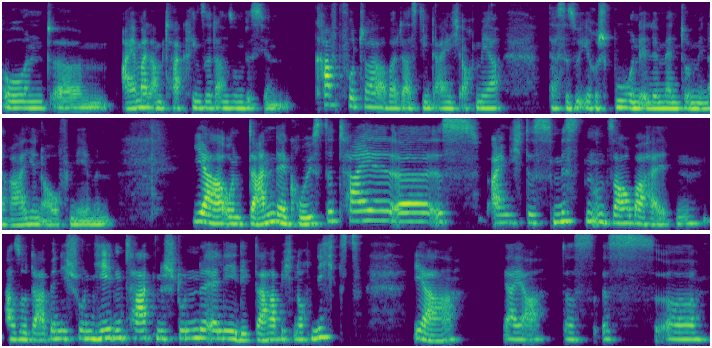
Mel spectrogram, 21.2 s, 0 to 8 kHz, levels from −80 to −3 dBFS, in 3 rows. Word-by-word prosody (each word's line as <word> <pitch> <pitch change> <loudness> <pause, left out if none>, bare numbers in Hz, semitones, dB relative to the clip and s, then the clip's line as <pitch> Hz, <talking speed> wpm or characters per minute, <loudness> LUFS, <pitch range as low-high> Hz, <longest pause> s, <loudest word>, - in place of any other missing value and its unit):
Und, 175 -1 -1
ähm, 90 +2 -4
einmal 185 +3 +1
am 165 - -1
Tag 165 - -5
kriegen 175 -2 -3
sie 170 0 -3
dann 170 -1 -2
so 170 - -2
'n 165 - +1
bisschen 85 - -6 0.2
Kraftfutter, 250 -6 0
aber 170 -3 -1
das 165 -1 -3
dient 170 +1 -4
eigentlich 165 0 -2
auch - - -10
mehr, 170 0 -1 0.4
dass 165 -2 -4
sie 165 - -1
so 175 +2 -1
ihre 170 -1 -3
Spurenelemente 165 -1 +1
und 160 - +2
Mineralien 155 +1 -1
aufnehmen. 80 +2 -4 0.7
Ja, 215 -6 +7
und 180 -1 +1
dann 180 +6 +6
der 195 -3 +6
größte 180 +6 +1
Teil, 255 +1 +2 0.6
äh, - - -4
ist 235 +6 +1
eigentlich 210 -1 -2
das 210 0 0
Misten 245 +2 +2
und 220 -2 -2
Sauberhalten. 185 0 0
Also, 190 0 0
da 180 0 -1
bin 205 -1 -2
ich 205 0 -2
schon 205 -2 -1
jeden 220 +2 +3
Tag 215 -1 +3
1 215 - -3
Stunde 215 +2 0
erledigt. 200 -6 0
Da 160 - +4
habe 185 +1 +1
ich 195 -1 -7
noch 185 0 -3
nichts 250 +4 0 0.5
ja, 185 -2 0 0.4
ja, 190 - -1
ja, 190 +1 -3 0.2
das 185 -1 -4
ist, 190 0 -2
äh, 190 -1 -1
185 Hz, 170 wpm, -20 LUFS, 165-210 Hz, 0.7 s, Ja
